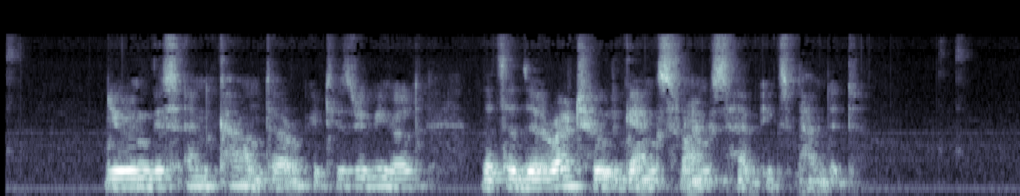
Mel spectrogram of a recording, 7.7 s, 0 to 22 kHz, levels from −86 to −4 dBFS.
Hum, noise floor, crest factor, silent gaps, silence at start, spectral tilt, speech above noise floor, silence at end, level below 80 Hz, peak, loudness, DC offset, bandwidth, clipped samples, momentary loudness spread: none; -54 dBFS; 18 dB; none; 0.8 s; -4.5 dB/octave; 36 dB; 1.2 s; -54 dBFS; -2 dBFS; -18 LUFS; under 0.1%; 11.5 kHz; under 0.1%; 15 LU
